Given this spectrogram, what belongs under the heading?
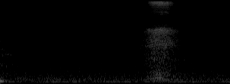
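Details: A single brief, hissing nasal snort over quiet room noise, from an adult who reports sneezing with every breath and a toxic stinging feeling in the nose and eyes.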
